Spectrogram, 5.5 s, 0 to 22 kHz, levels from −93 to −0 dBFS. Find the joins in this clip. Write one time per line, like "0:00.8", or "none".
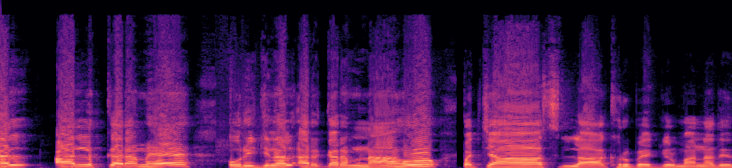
0:01.5
0:03.4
